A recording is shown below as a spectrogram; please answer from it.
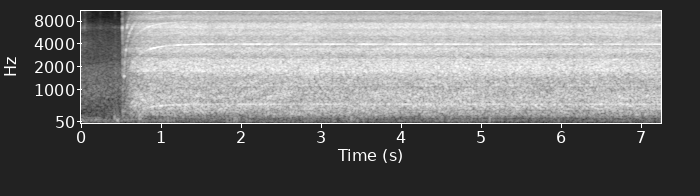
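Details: Very old Shark NV22 upright vacuum (lots of hair in brush roll, not broken) on setting 1: motor spins up fast to a steady even whine with brush roll humming; runs fine, possible leak elsewhere; normal running.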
